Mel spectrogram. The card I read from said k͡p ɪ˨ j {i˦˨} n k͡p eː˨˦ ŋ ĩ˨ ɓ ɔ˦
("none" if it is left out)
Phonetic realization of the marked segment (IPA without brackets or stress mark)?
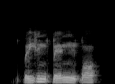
i˦˨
